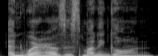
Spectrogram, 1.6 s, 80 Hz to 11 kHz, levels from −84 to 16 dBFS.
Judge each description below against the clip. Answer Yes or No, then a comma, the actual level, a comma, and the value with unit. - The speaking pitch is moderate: Yes, medium, 180 Hz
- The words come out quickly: Yes, fast, 225 wpm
